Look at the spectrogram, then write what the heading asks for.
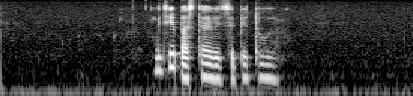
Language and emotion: Russian, sad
